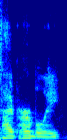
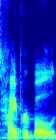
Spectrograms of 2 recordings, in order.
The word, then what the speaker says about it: hyperbole: him to make the point, I think with hyperbole in this case, which is, I think, a favorite thing that Jesus uses is Pronounced hyperbole, Josh.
